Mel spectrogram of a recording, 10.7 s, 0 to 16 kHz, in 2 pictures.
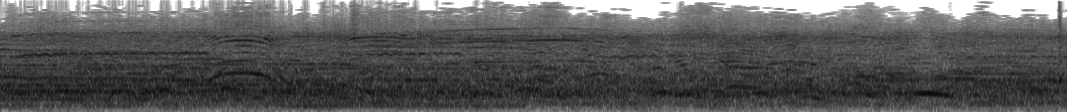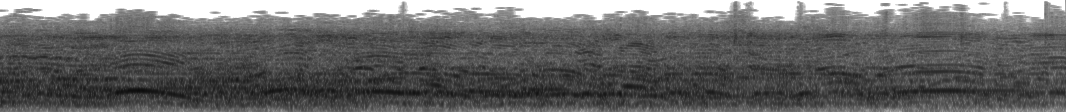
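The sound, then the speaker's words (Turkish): Crowd screaming and cheering on Azpilicueta street in Brazil after Brazil's 2-1 win over Colombia: countless high shrieks, whoops and shouts overlap in a loud, unbroken roar that holds steady throughout and eases only slightly at the very end. “Azpilicueta sokağının çığlıkları bu şekildeydi.”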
